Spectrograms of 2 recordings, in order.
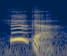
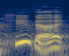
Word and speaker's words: hygge: definition of the word hygge. Now in English, it does not look like the way it's pronounced, but it is a Danish word and a Danish concept, and it means a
